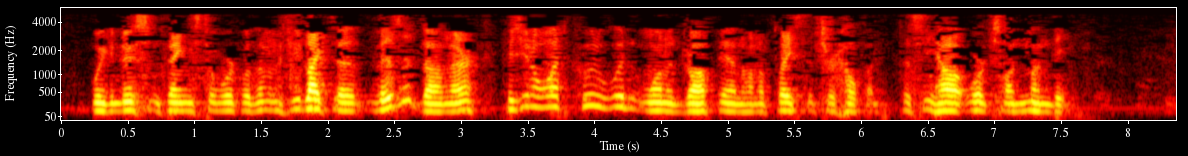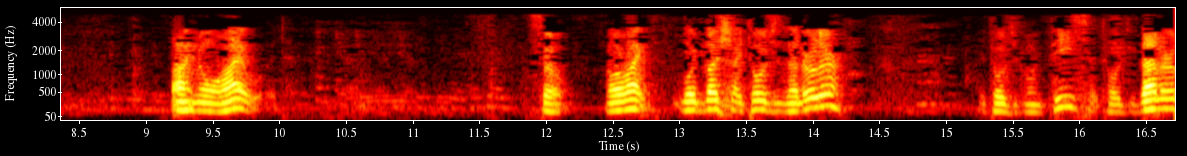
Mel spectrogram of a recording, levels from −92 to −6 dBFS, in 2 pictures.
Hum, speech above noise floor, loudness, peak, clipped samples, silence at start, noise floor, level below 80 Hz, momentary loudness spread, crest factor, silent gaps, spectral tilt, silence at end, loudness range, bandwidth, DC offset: none; 37 dB; -25 LUFS; -4 dBFS; under 0.1%; 0.25 s; -62 dBFS; -64 dBFS; 14 LU; 22 dB; none; -9.5 dB/octave; 0 s; 4 LU; 5 kHz; under 0.1%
